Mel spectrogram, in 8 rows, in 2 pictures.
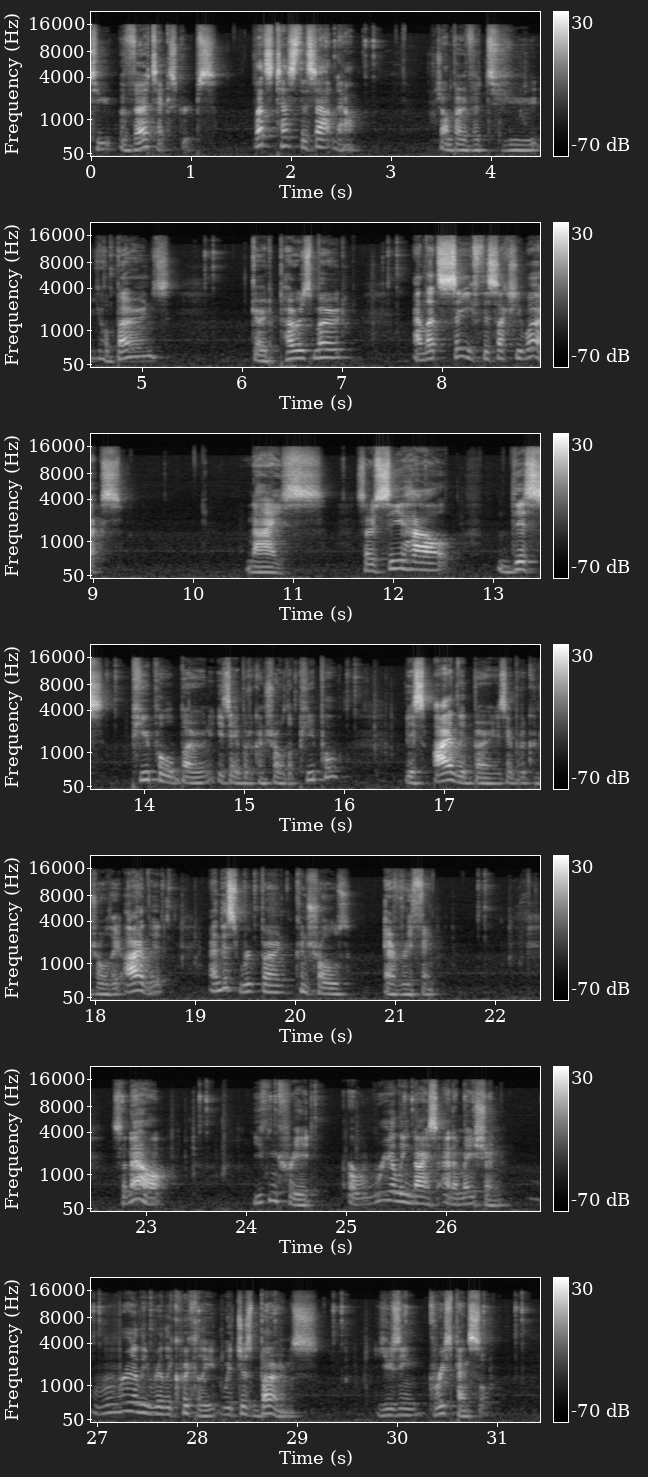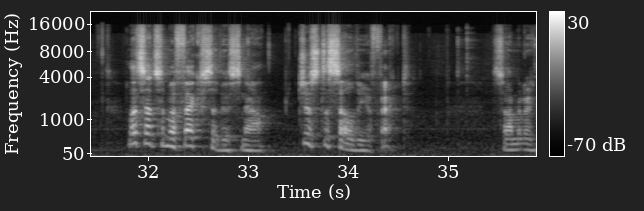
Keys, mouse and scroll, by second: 3.4 scroll down 2, 3.7-4.1 scroll up 2, 4.1 shift+middle click, 4.7 right click, 6.7 click, 7.5 right click, 8.4-8.8 scroll up 1, 8.8 g, 12.4 right click, 12.7 g, 13.8 right click, 14.1 s, 16.1 right click, 16.4 g, 18.7 right click, 18.9 g, 19.7 right click, 19.8 scroll down 1, 20.2 g, 21.1 right click, 21.3 scroll up 1, 21.9 right click, 22.2 s, 23.2 g, 23.7 click, 23.7 s, 24.3 click, 24.7 right click, 25.1 g, 25.7 click, 25.9 r, 26.3 click, 26.4 g, 27.5 right click, 27.7-30.4 typing, 28.8 click, 29.5 click, 30.1 click, 31.3 click.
